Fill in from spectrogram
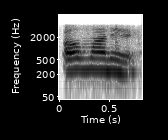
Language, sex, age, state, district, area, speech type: Manipuri, female, 30-45, Manipur, Kangpokpi, urban, conversation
